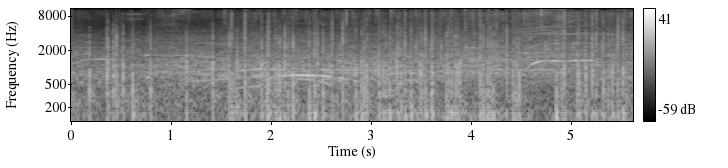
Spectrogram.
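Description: Starmine fireworks barrage: shells bursting in rapid succession with overlapping bangs and crackles, several each second, with no let-up.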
